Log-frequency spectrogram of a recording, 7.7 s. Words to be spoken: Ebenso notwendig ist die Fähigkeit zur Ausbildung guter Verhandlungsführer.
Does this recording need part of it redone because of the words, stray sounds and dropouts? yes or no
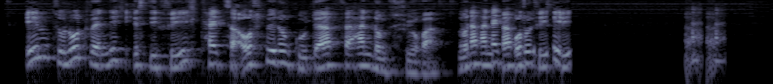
yes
